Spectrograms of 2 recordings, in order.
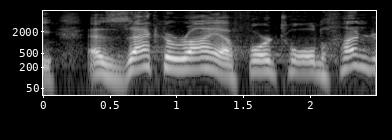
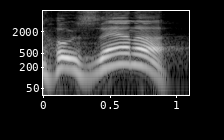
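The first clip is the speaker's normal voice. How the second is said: mild, higher-pitched mock cheer; raised cry of acclaim; crowd shout; 5 semitones higher, 4 dB louder than usual. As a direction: imitate a shouting crowd, somewhat restrained. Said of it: "crowds were shouting".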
